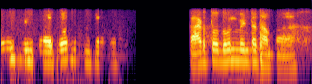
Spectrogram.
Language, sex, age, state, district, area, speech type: Marathi, male, 30-45, Maharashtra, Ahmednagar, urban, conversation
